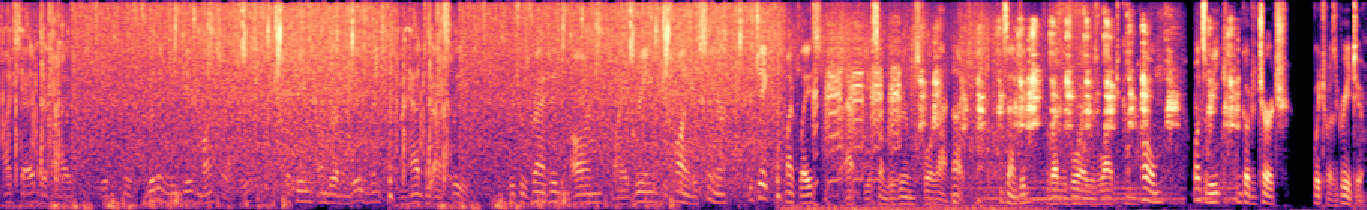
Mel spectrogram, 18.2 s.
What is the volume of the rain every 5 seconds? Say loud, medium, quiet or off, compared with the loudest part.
loud, loud, medium, off.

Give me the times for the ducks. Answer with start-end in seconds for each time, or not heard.
10.8-16.6.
